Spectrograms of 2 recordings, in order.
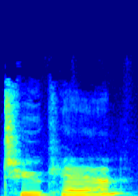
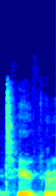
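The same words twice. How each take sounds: First: It is said in an American accent. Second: It is said in a British accent. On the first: "Terrible American accent" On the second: "we say toucan in England"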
